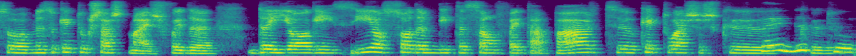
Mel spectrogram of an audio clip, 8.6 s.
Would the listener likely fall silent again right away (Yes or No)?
No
